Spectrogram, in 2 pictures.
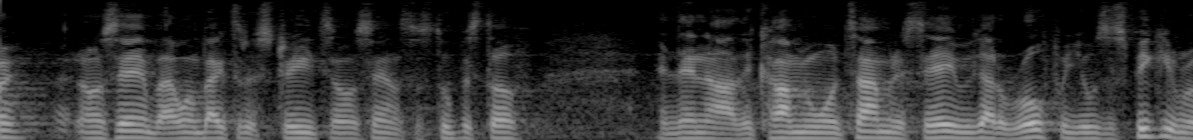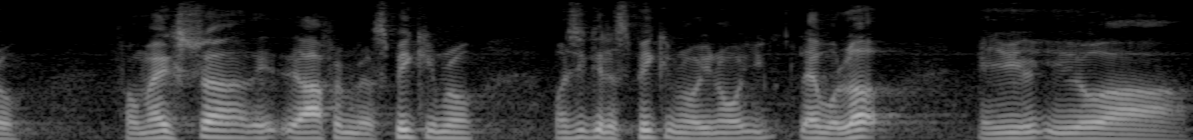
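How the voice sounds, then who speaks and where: A man in his thirties with a Chicago accent, a guest in a casual street interview, talking loosely and constantly saying "you know what I'm saying". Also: mid-range voice.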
